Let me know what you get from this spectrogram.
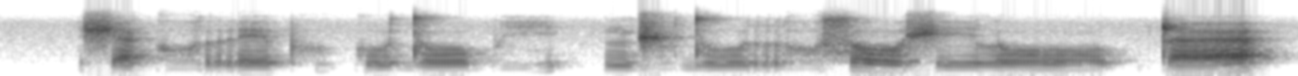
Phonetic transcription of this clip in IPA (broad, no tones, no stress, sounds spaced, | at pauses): ʃ æ k o̤ r e pʰ ṳ k u d oː p i̤ | n d͡ʒ ṳ d uː r o̤ s oː ʃ iː l oː | ʈ æ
